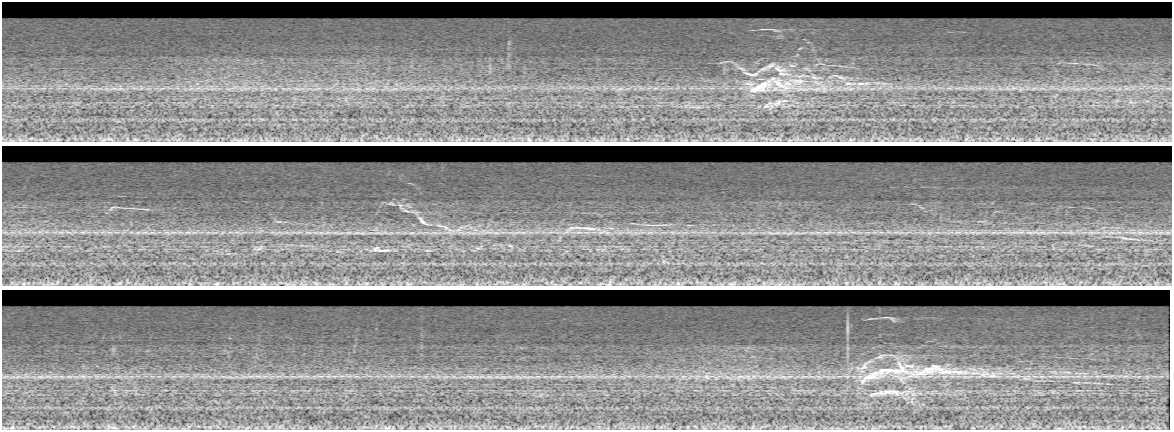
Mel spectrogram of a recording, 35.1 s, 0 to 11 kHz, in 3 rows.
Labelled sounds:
7.2	9.0	killer whale, Bigg's (transient), Gulf of Alaska transient, 0.59 to 6.1 kHz
15.5	16.7	killer whale, Bigg's (transient), Gulf of Alaska transient, 1.3 to 6.3 kHz
17.3	18.7	killer whale, Bigg's (transient), Gulf of Alaska transient, 1.1 to 1.8 kHz
20.7	22.7	killer whale, Bigg's (transient), Gulf of Alaska transient, 1.6 to 3.0 kHz
32.0	34.6	killer whale, Bigg's (transient), Gulf of Alaska transient, 0.44 to 6.1 kHz

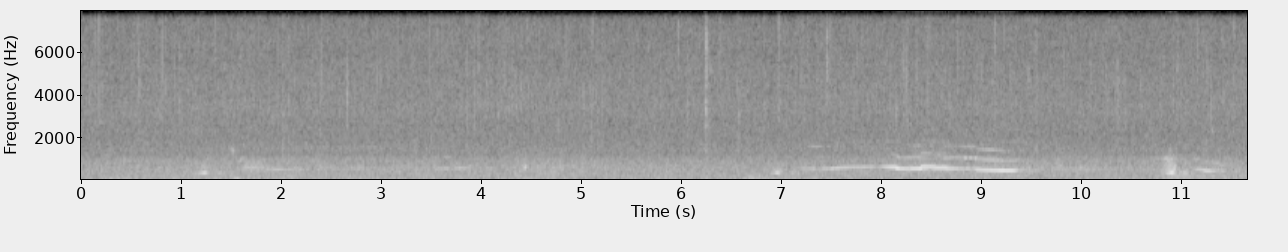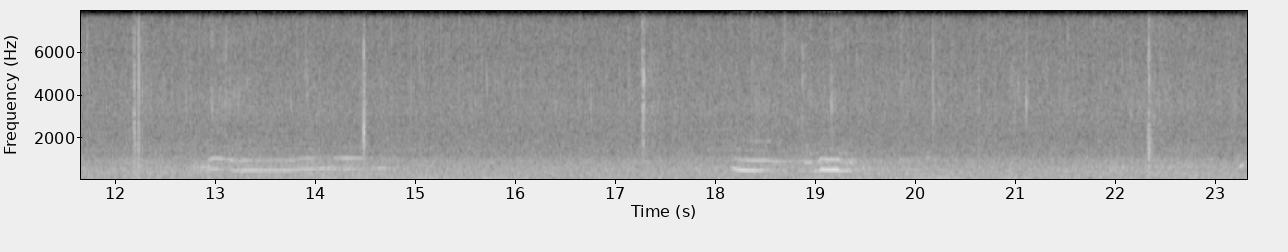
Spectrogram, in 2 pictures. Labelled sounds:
8.1	9.4	humpback whale, 0.84 to 1.6 kHz
12.9	13.4	humpback whale, 0.84 to 1.1 kHz
14.2	14.5	humpback whale, 0.97 to 1.1 kHz
18.2	19.3	humpback whale, 0.78 to 1.1 kHz

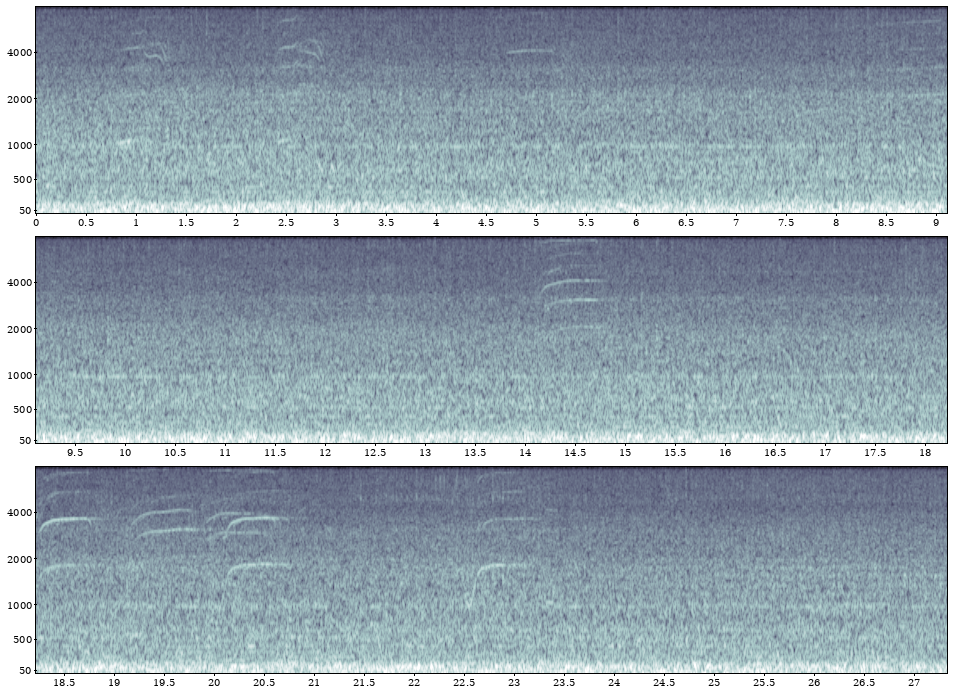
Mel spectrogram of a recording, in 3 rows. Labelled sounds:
14.0	14.8	killer whale, southern resident, 2.7 to 7.9 kHz
18.1	18.8	killer whale, southern resident, 3.2 to 7.3 kHz
19.1	20.7	killer whale, southern resident, 1.7 to 7.7 kHz

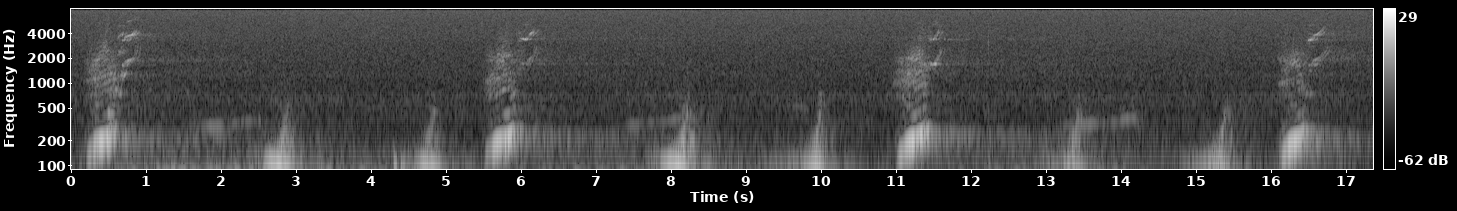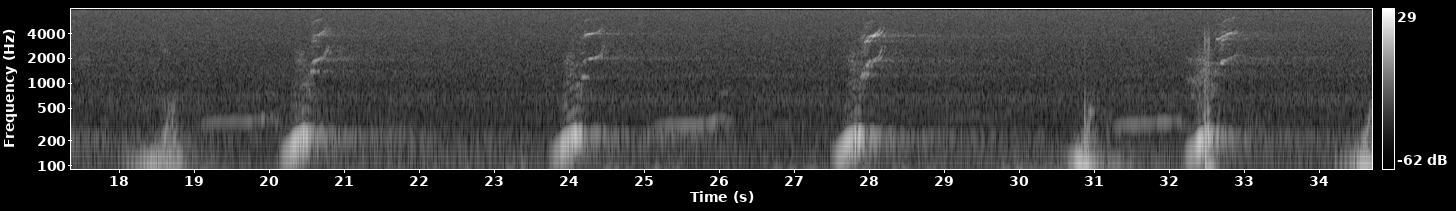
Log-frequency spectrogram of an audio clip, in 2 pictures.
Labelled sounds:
0.1	1.0	humpback whale, 0.93 to 4.4 kHz
5.5	5.9	humpback whale, 0.96 to 2.4 kHz
11.0	11.7	humpback whale, 0.90 to 2.4 kHz
16.1	16.8	humpback whale, 1.6 to 4.4 kHz
20.6	20.9	humpback whale, 1.7 to 4.4 kHz
24.2	24.5	humpback whale, 1.7 to 4.4 kHz
27.9	28.3	humpback whale, 1.1 to 4.5 kHz
32.5	33.0	humpback whale, 1.6 to 4.4 kHz

